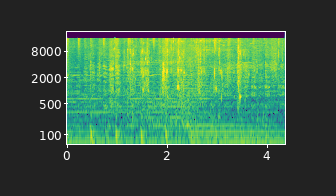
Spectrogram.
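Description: English cream golden retriever panting, over background music with steady low tones.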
